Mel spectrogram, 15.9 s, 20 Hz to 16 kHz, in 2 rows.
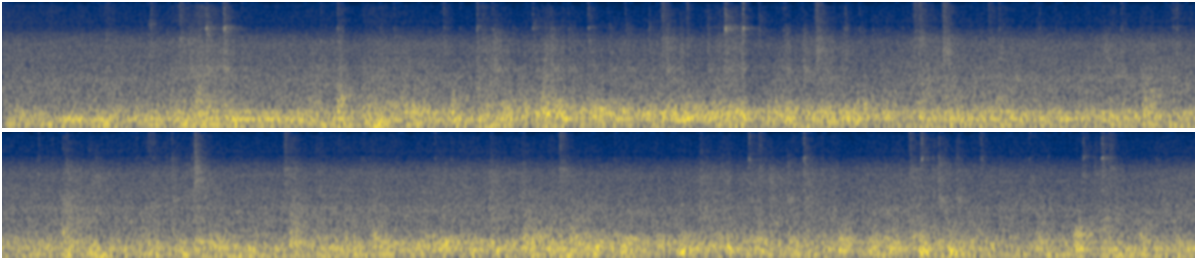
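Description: Interior of an Astra Trans Carpatic IC2 diesel multiple unit running at speed: a steady rolling rumble with a low hum, and scattered clicks and knocks of the wheels over rail joints and points.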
